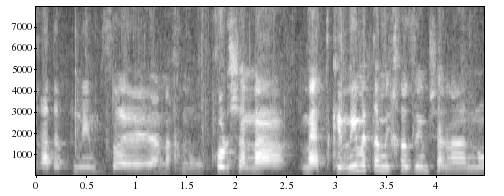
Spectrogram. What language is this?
Hebrew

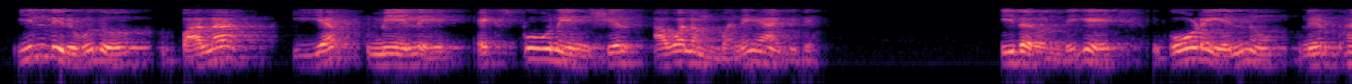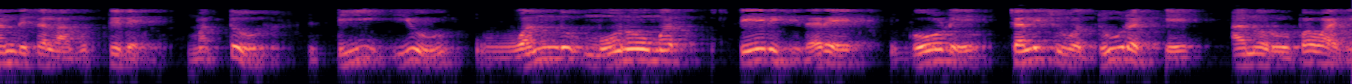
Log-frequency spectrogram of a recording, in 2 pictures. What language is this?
Kannada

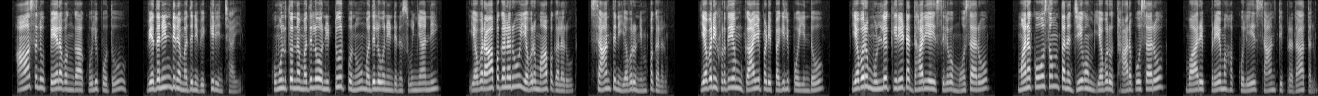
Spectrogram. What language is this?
Telugu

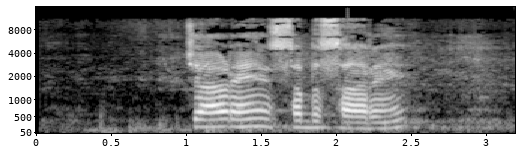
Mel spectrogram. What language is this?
Sindhi Bhil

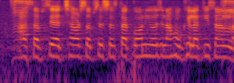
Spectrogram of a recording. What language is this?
Magahi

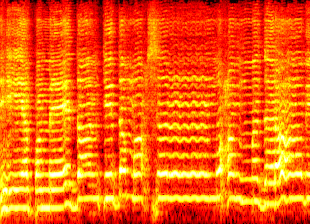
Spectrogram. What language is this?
Turkish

